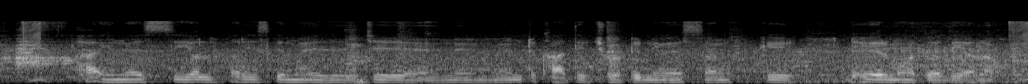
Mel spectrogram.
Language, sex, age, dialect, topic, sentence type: Bhojpuri, male, <18, Southern / Standard, banking, statement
